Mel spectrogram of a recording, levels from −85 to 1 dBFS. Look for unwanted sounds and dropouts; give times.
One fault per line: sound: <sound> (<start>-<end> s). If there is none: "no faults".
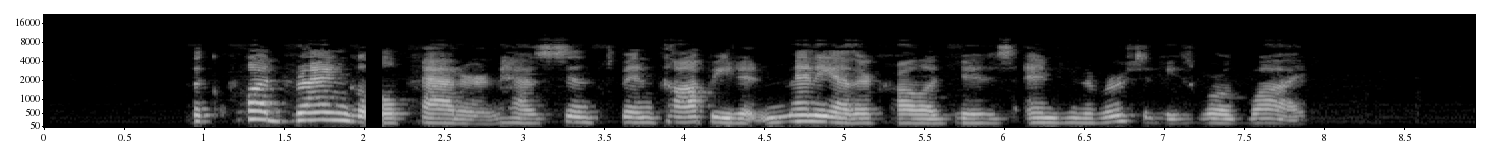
sound: dropout (2.0-2.1 s)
